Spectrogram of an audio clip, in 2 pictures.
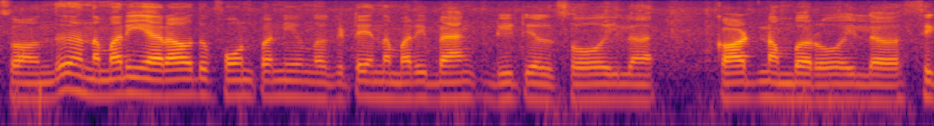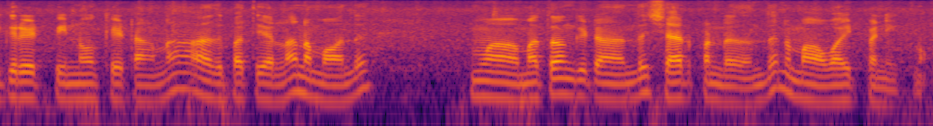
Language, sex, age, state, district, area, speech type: Tamil, male, 30-45, Tamil Nadu, Krishnagiri, rural, spontaneous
